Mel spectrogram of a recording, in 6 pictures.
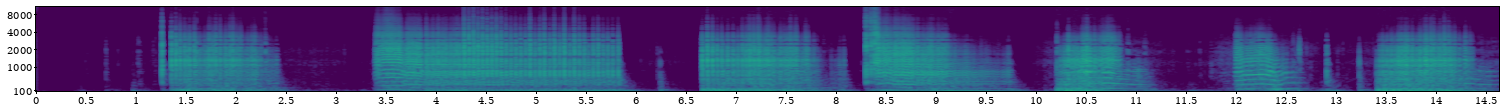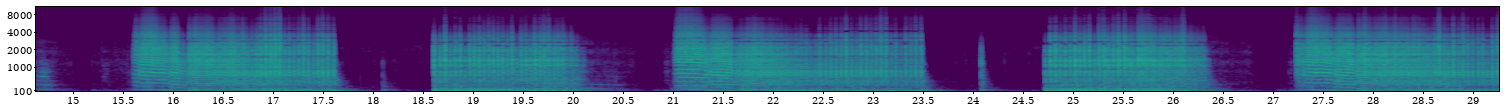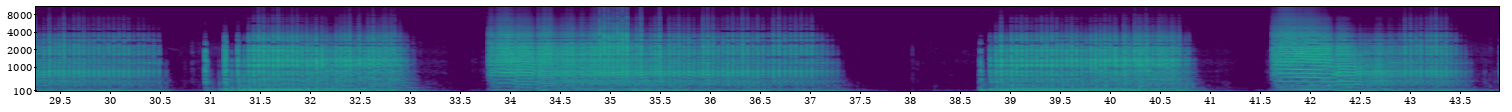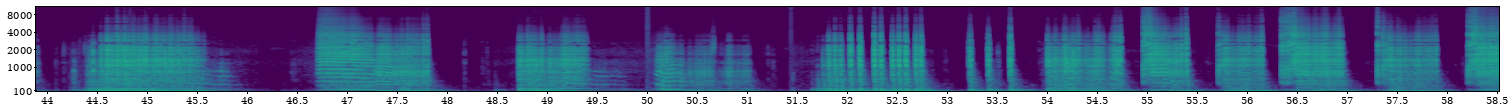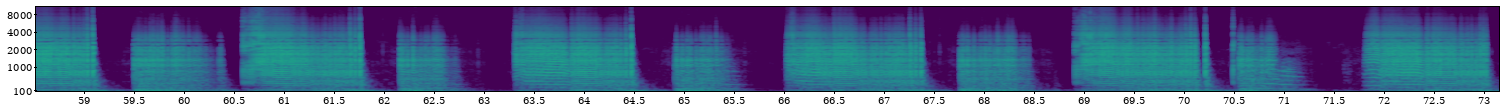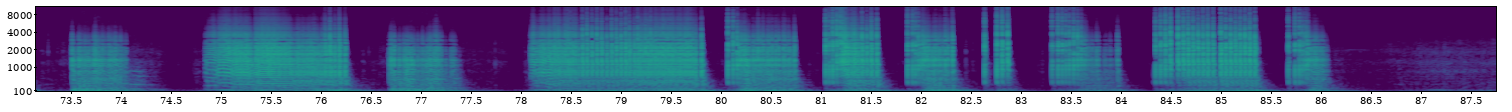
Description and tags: Creaky Garden Door 2
Creaky Garden Door recorded with sound devices 722 and jez riley french contact microphones.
